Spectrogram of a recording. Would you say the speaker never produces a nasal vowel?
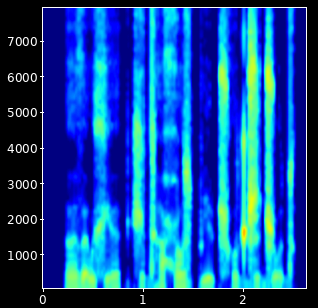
yes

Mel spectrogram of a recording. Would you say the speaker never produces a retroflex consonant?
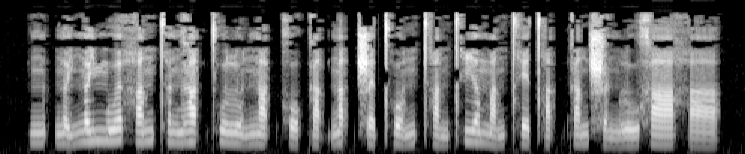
no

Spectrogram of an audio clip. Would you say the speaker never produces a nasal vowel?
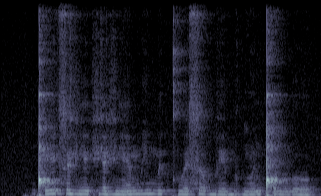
no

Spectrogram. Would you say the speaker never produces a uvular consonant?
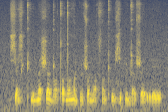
yes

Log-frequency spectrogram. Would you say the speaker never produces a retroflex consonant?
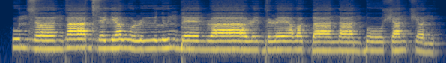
no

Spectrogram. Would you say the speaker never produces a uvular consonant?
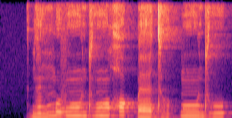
no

